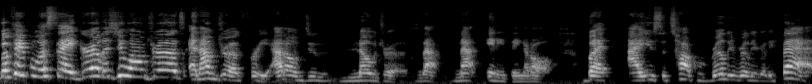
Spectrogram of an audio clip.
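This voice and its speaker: A woman speaks at a fairly quick pace in a bright, sharp tone, her high pitch swinging very widely and her loudness rising and falling in big swings. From Ohio, Warren. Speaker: R&B and hip-hop artist. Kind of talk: interview conversation. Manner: fast.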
